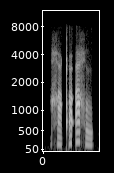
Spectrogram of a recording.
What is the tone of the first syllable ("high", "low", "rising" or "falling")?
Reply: low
